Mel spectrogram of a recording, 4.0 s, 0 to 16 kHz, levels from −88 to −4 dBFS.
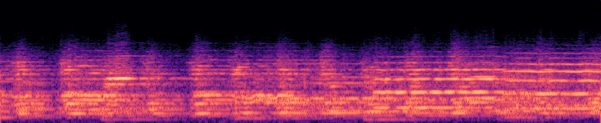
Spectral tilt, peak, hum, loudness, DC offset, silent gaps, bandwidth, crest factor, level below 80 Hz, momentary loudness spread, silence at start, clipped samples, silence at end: -7.5 dB/octave; -6 dBFS; none; -19 LUFS; under 0.1%; none; 5.4 kHz; 12 dB; -66 dBFS; 7 LU; 0 s; under 0.1%; 0 s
